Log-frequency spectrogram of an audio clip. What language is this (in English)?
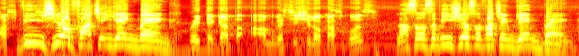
Romanian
